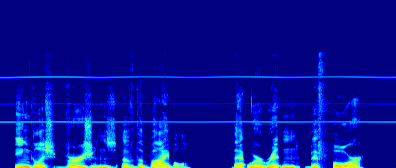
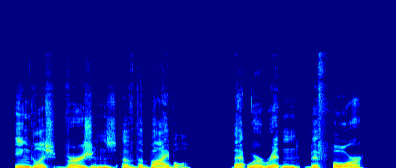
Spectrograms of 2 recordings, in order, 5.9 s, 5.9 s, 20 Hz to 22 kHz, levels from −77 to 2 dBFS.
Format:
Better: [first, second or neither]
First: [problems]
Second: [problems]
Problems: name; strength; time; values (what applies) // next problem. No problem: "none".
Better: second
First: high-pitched whine; faint; throughout; 6 kHz, 25 dB below the speech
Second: none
